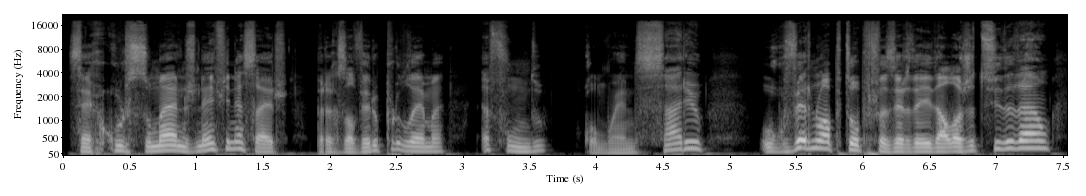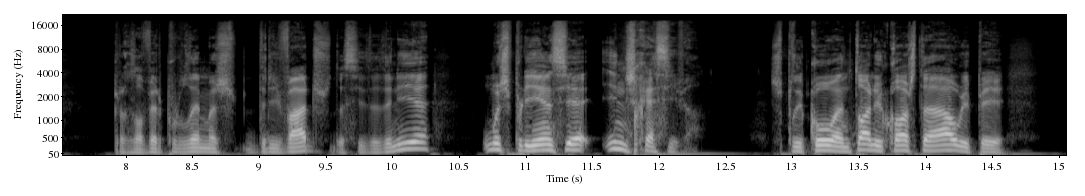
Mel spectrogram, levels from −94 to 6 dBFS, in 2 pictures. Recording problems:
none

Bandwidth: 18 kHz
